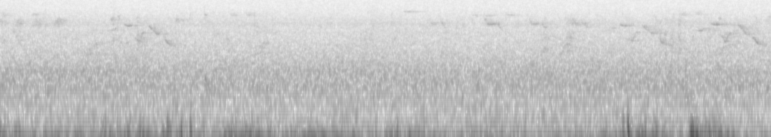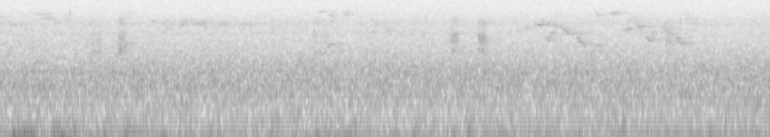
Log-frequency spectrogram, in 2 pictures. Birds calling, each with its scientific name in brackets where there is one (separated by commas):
Rufous-breasted Wren (Pheugopedius rutilus)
